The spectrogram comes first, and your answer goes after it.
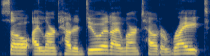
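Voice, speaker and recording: With a Canadian accent and a plain, everyday voice, a woman speaks at a fairly low pitch and a moderate pace with fairly even intonation, the sound dry and close with no echo. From Canada, British Columbia. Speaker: life coach and performance consultant. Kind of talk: interview, personal recovery story. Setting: remote call.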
